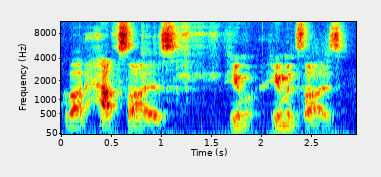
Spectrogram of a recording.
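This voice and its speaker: A man narrating a tabletop game as game master, with halting, deliberate phrasing. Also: low voice, distant mic.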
